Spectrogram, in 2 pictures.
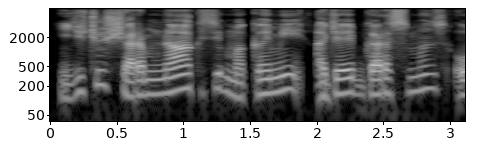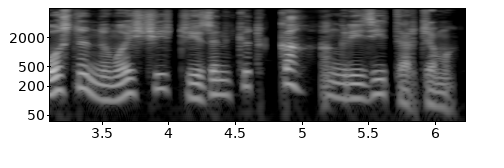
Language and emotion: Kashmiri, sad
